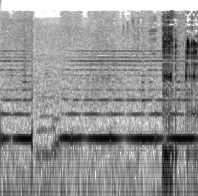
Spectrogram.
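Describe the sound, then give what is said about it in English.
A Viking war horn sounds a long, steady, buzzy note, held at one pitch for about two seconds, as the signal that a Name That Tune game is starting. The tone dips briefly near the start and turns rough and noisy toward the end. “The Viking war horn.”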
